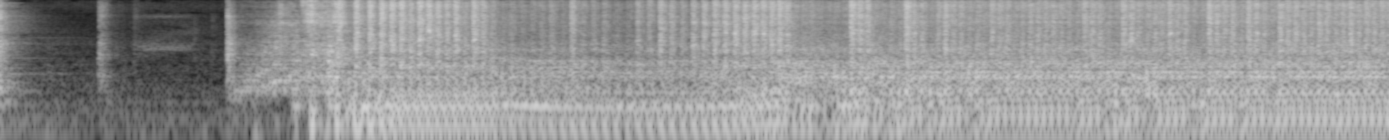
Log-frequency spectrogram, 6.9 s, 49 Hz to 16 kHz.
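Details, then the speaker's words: Craftsman LT2000 riding mower that had no start and no crank click, after battery charged to 12.71 V: quiet clicks, then the engine catches and settles into a steady, even chug around 220 beats a minute; starts and runs normally. "good so now fix the problem so we need to charge a little bit on the battery side"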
